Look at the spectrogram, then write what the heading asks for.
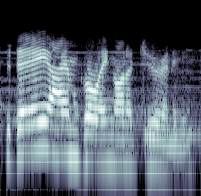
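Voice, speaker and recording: A haunted, dread-filled woman voiced by an actress confides gravely in a theatrical 1940s radio play. The sound is narrow and muffled like an old broadcast, with music clearly playing underneath. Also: lowish voice, expressive, normal speed, natural voice. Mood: haunted, fearful. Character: haunted woman dreading reunion with a past acquaintance. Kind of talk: 1940s radio drama first-person narration.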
